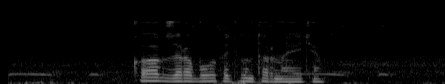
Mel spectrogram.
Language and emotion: Russian, sad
